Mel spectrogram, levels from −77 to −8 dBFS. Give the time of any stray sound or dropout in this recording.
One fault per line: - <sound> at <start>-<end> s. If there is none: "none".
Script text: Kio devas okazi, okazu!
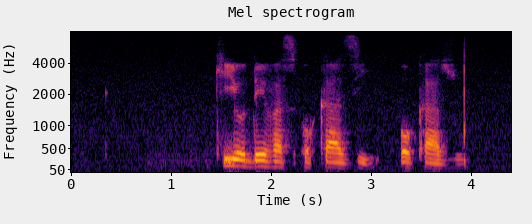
none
